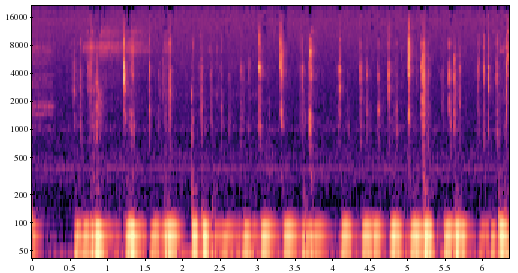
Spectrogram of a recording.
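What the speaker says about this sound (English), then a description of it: "So let me type it out for you." Steady, fast typing on a computer keyboard, close and fairly loud, with continuous clicking keystrokes and no talking.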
